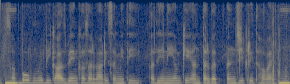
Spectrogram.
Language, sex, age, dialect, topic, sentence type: Chhattisgarhi, female, 18-24, Western/Budati/Khatahi, banking, statement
